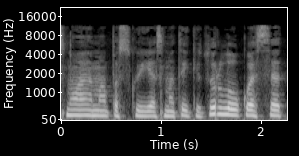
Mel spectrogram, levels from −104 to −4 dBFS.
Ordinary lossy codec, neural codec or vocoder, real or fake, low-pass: MP3, 48 kbps; none; real; 14.4 kHz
